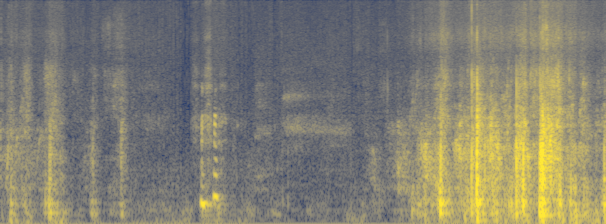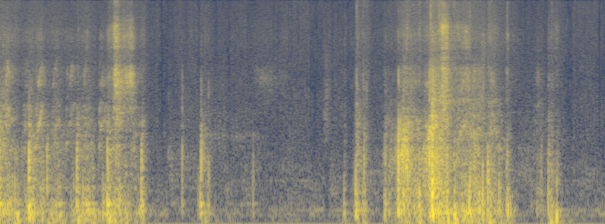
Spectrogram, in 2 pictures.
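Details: Ronnie, a pet Yorkie, wrestling with his pillow in his doggy bed indoors: a few light snuffs, then two long stretches of rough, fast snorting and huffing mixed with fabric rustle.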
